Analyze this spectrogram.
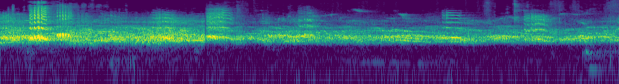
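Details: Common cranes calling at a golden sunrise in the wet Tister Bauernmoor; a loud flock chorus of trumpeting, with sharper individual calls rising above it in quick, irregular bursts, fading slightly toward the end.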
